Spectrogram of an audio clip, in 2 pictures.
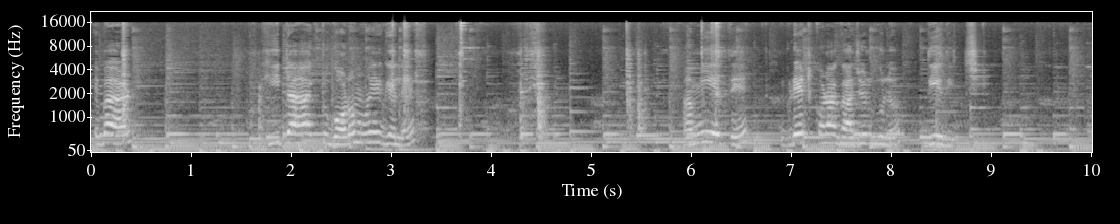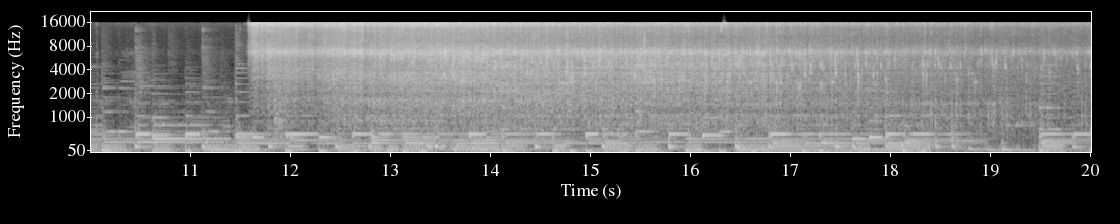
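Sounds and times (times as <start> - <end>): background music: 0.0 - 20.0
carrot sizzling in hot fat: 11.6 - 20.0.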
